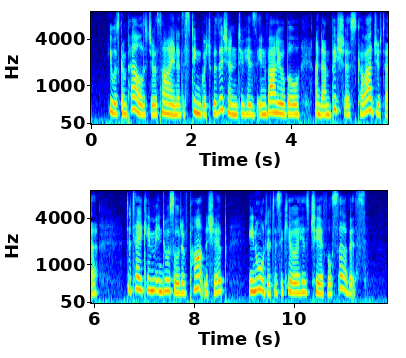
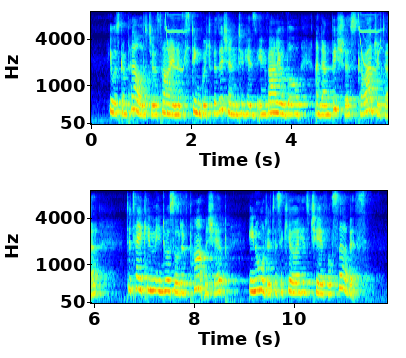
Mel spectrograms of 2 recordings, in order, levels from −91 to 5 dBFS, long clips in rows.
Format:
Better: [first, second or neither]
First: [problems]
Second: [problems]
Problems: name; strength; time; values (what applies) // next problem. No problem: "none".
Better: first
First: none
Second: background sound (Animal); 16 dB below the speech // room echo; dies away in 1.4 s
